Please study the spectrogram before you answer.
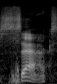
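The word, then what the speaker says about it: Seax: uh but he believe it's pronounced sax even though it's like sea axe cx wicca and basically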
